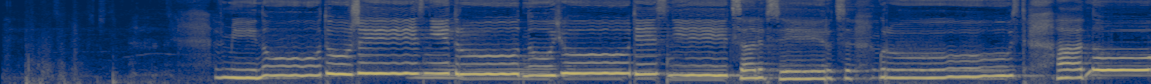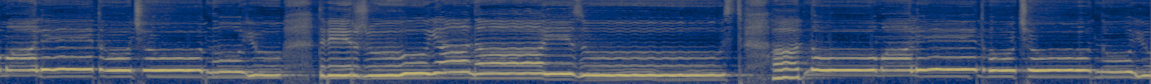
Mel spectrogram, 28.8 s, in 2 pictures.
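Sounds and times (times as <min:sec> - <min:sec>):
person singing: 0:01.6 - 0:28.7.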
